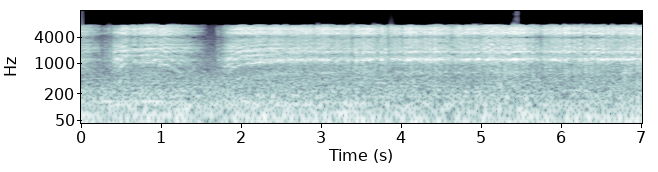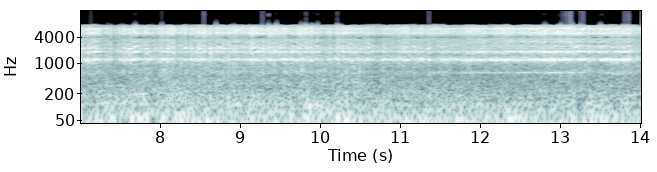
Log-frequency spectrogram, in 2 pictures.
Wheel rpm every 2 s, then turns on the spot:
50, 130, 160, 160, 160, 160, 160.
none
